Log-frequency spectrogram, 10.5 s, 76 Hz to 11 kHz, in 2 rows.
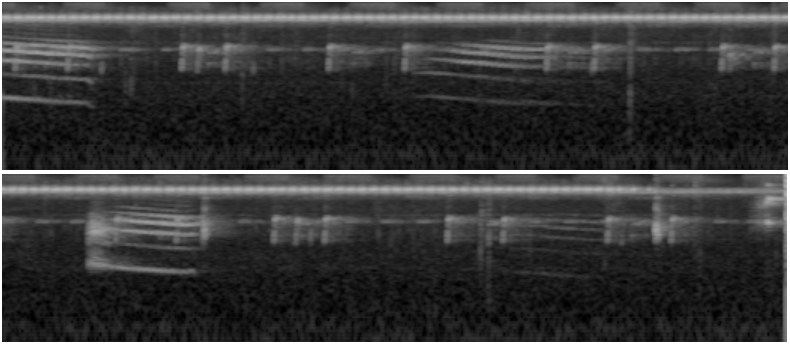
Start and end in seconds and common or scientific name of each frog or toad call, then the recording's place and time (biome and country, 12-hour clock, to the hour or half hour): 0.0	0.9	menwig frog
0.0	9.4	pointedbelly frog
2.7	4.2	menwig frog
5.8	6.8	menwig frog
8.4	9.4	menwig frog
Cerrado, Brazil, ~1am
